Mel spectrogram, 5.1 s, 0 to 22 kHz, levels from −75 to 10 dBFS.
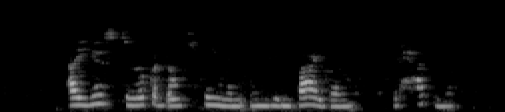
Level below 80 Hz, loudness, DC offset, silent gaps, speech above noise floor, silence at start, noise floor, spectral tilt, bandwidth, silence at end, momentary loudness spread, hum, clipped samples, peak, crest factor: -78 dBFS; -27 LUFS; under 0.1%; none; 41 dB; 0.65 s; -68 dBFS; -6 dB/octave; 7.8 kHz; 0.55 s; 14 LU; none; under 0.1%; -8 dBFS; 20 dB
